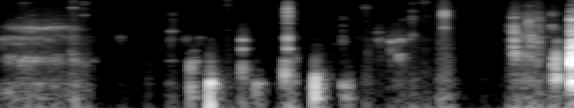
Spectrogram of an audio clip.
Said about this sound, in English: Excuse me, I pause and take a sip here of coffee.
